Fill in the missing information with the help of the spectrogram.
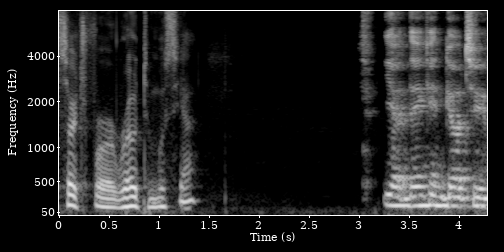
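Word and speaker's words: Muxía: if they just search for a road to mushiya yeah they can go to Facebook they can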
